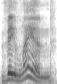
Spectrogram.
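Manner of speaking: normal talking voice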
